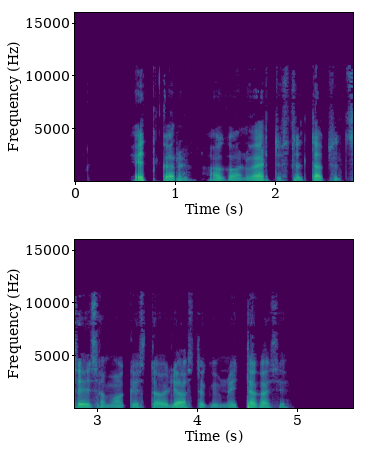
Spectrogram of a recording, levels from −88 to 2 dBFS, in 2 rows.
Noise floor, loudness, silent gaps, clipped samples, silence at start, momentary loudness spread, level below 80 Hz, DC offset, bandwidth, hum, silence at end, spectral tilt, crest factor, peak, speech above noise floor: under -90 dBFS; -36 LUFS; none; under 0.1%; 0.6 s; 9 LU; -58 dBFS; under 0.1%; 11.5 kHz; none; 0.65 s; -6 dB/octave; 22 dB; -14 dBFS; over 55 dB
